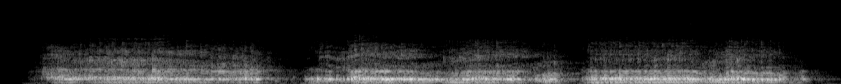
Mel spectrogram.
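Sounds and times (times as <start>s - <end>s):
lion roaring at close range in a jungle: 0.4s - 8.2s.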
